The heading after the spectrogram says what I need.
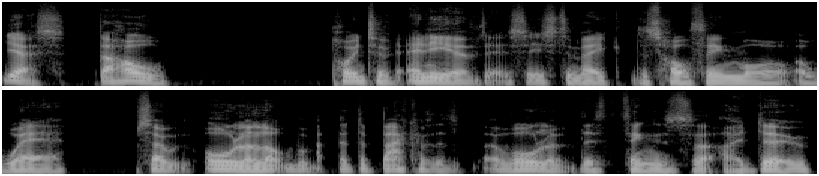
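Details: Adult man with aphasia after a sudden stroke, treated with speech therapy and his wife's flashcard practice; he still has word-finding difficulty, cannot read a script and tires as the day goes on. Finding: aphasia.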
